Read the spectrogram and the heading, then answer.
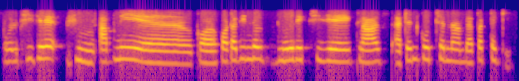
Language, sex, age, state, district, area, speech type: Bengali, female, 30-45, West Bengal, Malda, rural, conversation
